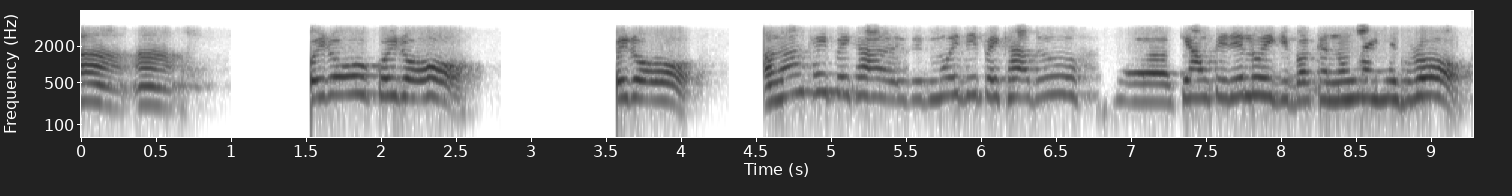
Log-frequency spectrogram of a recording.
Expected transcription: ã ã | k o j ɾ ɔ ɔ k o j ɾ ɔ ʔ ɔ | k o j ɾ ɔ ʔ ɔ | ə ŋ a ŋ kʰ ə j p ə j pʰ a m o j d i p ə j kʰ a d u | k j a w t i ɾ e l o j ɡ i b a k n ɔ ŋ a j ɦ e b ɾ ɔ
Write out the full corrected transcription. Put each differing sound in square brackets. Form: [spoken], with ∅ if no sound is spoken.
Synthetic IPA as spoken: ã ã | k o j ɾ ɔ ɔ k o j ɾ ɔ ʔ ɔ | k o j ɾ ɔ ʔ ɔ | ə ŋ a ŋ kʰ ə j p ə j [kʰ] a m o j d i p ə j kʰ a d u | k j a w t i ɾ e l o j ɡ i b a k n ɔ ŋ a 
